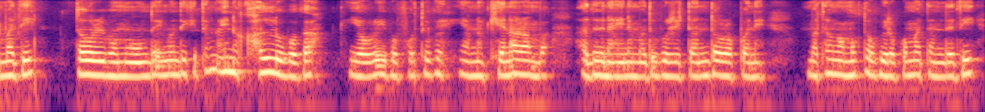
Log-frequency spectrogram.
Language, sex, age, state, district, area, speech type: Manipuri, female, 30-45, Manipur, Bishnupur, rural, spontaneous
